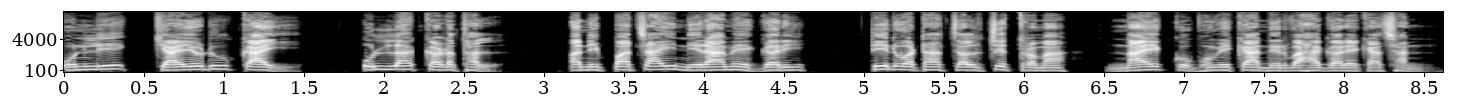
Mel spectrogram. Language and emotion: Nepali, neutral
